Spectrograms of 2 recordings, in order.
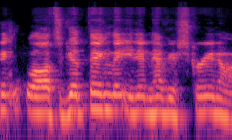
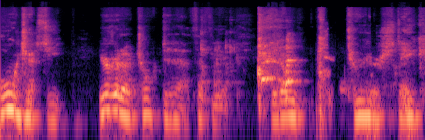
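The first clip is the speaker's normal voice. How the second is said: fatherly dad voice; 2 semitones lower, 3 dB louder than usual. Retelling what her dad always says: impersonating her dad. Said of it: "doing this impersonation of her dad".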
